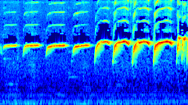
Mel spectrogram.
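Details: Spanish timbrado canary song used for song training, opening with spaced, clear whistled notes that quicken into faster, rising buzzy syllables in a steady series.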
